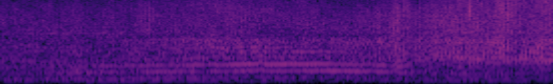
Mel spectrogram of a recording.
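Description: Sports prototype race cars running at night in the Petit Le Mans round of the WeatherTech Sports Car Championship, three abreast heading downhill into an overtaking spot: a steady, fairly faint engine drone with a humming tone that shifts slightly in pitch, no talk.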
